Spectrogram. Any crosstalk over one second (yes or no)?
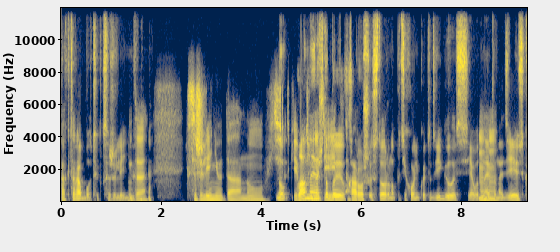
yes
